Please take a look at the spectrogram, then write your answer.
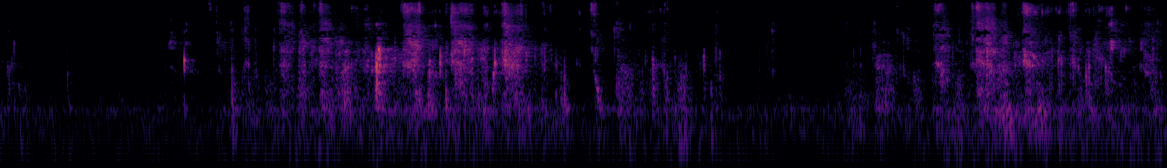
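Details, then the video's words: Middle, a medium-size fluffy female Samoyed, eats juicy, crunchy watermelon indoors. Wet crunching bites come in dense bursts, roughly two to five seconds long, separated by brief quiet pauses. No other clear sounds. "ASMR Dog Watermelon Review - Middle the Samoyed"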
